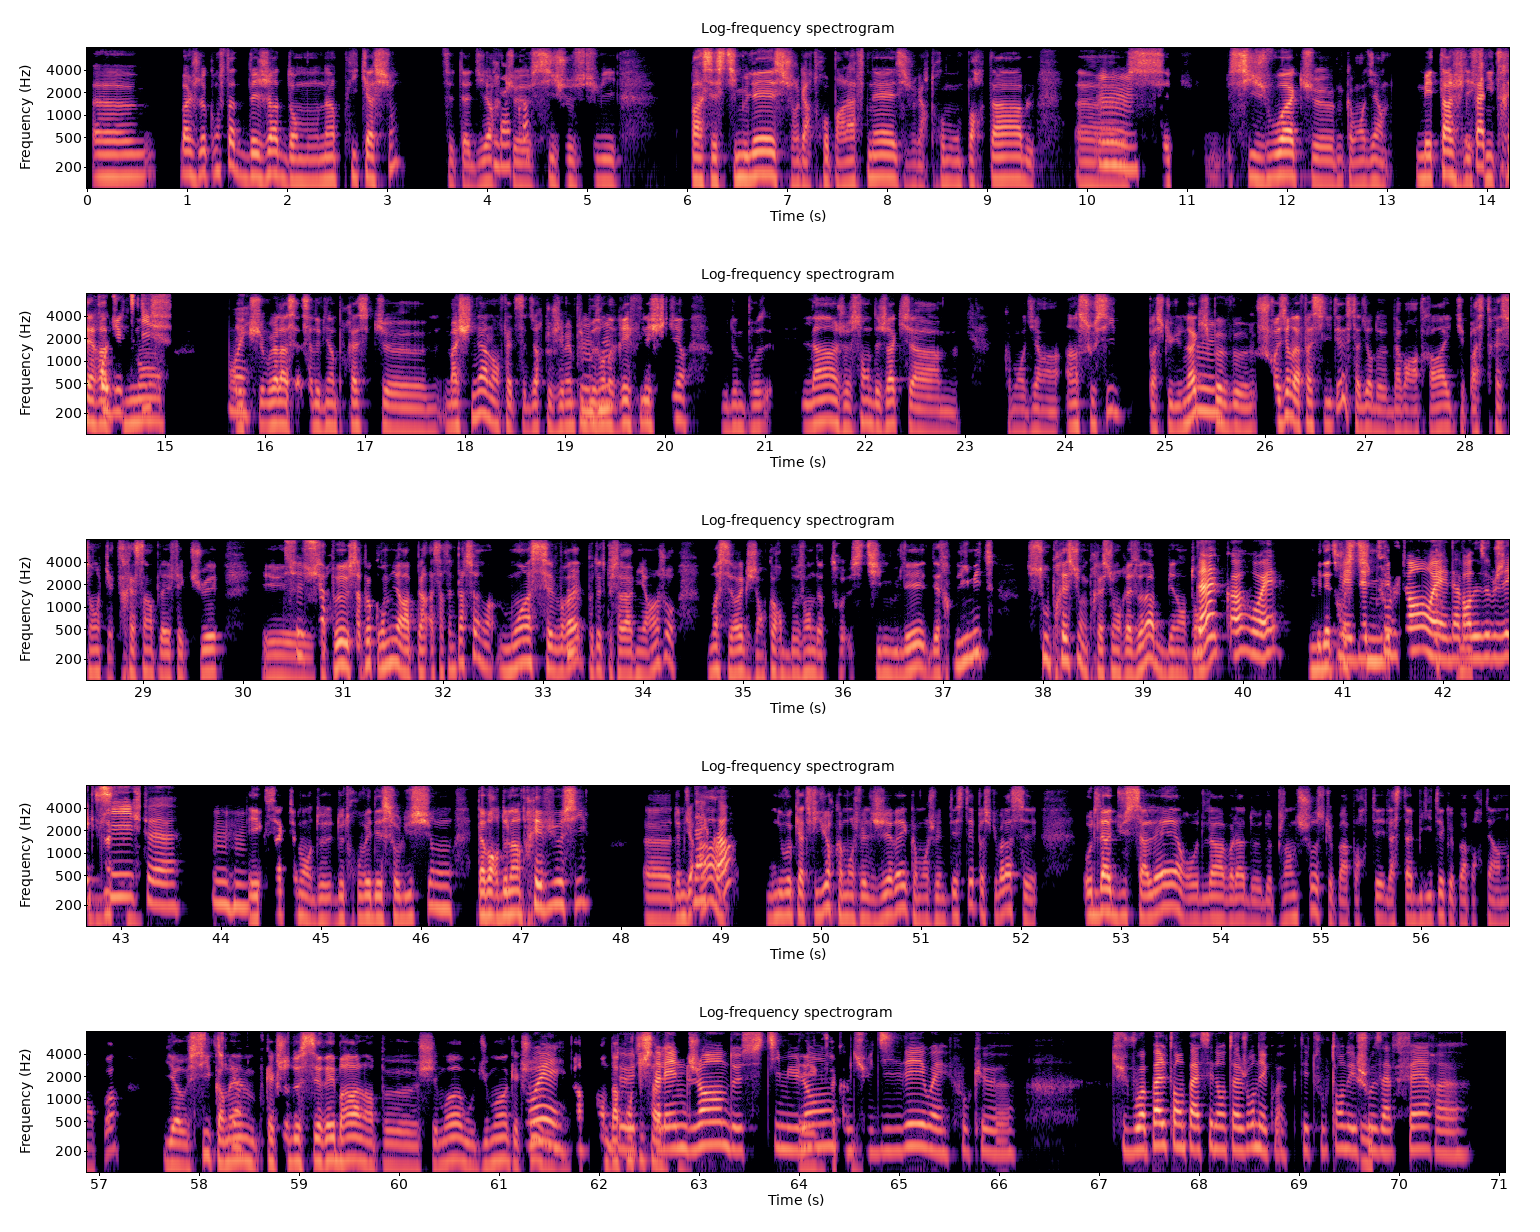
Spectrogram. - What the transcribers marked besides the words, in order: unintelligible speech
- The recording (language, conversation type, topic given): French, podcast, Comment décides-tu de quitter ton emploi ?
